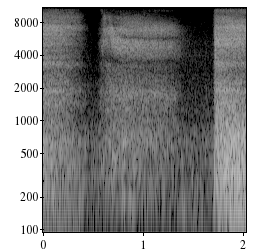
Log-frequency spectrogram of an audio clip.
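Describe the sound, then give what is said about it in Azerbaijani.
Nasal breathing during an alternate-nostril technique demonstration, with a hand held against the nose: a few airy, hissing breaths through one nostril, separated by short pauses, the last breath the loudest and sharpest. “Barmaqlarınızı yumursunuz, burnunuz, əlinizi qoyursunuz belə burnunuza və burada nəfəs alırsınız. Burdan buraxırsınız.”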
